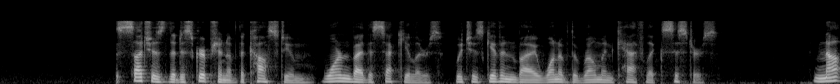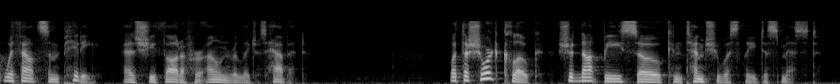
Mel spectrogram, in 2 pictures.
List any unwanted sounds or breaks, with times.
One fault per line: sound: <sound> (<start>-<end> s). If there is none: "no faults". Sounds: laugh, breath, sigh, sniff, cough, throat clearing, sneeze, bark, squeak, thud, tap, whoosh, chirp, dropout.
no faults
